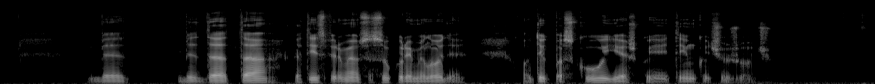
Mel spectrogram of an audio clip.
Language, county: Lithuanian, Vilnius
